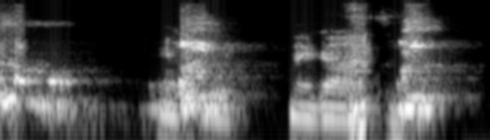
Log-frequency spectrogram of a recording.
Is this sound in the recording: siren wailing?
no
